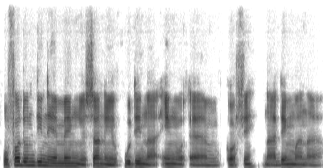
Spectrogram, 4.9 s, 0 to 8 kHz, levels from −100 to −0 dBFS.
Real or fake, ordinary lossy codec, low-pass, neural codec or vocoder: fake; none; none; codec, 16 kHz, 4.8 kbps, FACodec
